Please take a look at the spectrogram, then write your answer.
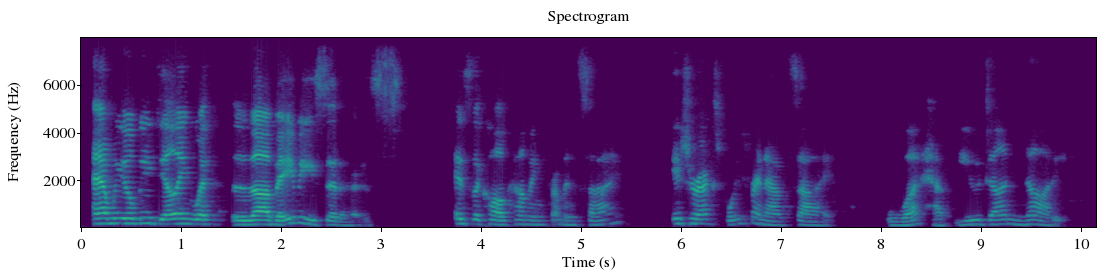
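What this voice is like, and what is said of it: Radio DJ announcer voice. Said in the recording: “I sounded like a radio just jockey right there”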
